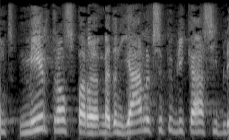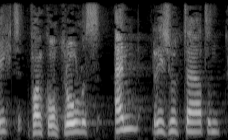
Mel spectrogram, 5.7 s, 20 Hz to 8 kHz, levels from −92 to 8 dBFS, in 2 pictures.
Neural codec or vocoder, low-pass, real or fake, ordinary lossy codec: none; 7.2 kHz; real; none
